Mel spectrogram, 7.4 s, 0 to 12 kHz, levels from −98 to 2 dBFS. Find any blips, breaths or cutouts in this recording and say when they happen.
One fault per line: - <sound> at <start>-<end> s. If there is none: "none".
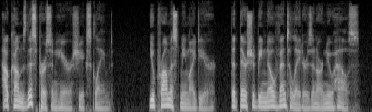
none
